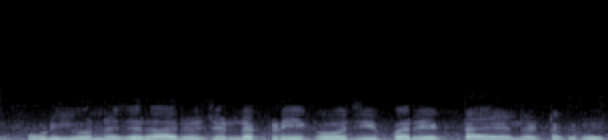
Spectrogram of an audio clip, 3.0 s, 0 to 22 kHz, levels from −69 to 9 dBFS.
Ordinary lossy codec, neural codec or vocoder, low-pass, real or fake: none; codec, 16 kHz, 16 kbps, FreqCodec, larger model; none; fake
